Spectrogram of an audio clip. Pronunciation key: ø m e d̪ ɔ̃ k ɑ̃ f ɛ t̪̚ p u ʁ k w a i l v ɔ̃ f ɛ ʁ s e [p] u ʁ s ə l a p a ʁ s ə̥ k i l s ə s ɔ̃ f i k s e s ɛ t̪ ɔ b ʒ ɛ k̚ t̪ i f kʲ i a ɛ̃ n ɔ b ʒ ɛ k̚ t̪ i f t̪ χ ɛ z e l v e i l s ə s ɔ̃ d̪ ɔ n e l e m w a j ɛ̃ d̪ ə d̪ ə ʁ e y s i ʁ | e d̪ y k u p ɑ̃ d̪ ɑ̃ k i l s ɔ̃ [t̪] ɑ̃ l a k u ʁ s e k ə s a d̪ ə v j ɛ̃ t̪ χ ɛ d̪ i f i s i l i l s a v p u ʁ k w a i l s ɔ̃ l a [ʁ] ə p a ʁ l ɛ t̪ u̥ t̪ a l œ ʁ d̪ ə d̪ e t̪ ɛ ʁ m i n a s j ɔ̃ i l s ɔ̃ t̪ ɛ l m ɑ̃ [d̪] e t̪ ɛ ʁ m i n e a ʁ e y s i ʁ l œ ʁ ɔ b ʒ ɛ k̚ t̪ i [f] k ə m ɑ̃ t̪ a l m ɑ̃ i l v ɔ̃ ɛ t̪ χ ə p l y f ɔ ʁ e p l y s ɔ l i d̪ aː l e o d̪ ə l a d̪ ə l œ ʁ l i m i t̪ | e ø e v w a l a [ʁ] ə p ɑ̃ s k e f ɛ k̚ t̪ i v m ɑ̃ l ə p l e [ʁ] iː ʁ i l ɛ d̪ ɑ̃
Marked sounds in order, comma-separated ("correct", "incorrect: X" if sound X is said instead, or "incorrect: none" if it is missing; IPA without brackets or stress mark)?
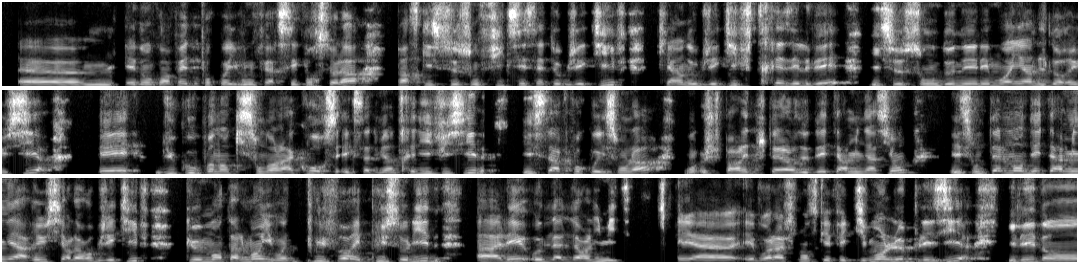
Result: incorrect: k, incorrect: d̪, incorrect: ʒ, correct, correct, incorrect: ʒ, incorrect: z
